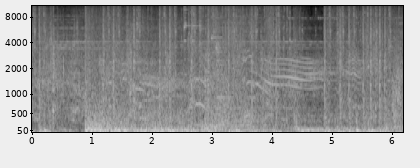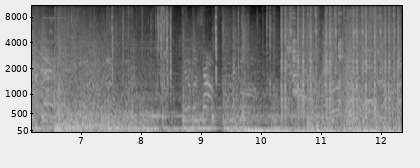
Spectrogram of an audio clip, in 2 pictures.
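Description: Gunfire from a weapon in the video game Tomb Raider, dense continuous bursts of shots and booms filling the whole stretch, loud and close, with someone speaking briefly over it.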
